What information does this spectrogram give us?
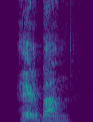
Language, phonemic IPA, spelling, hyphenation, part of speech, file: Dutch, /ˈɦeːr.baːn/, heirbaan, heir‧baan, noun, Nl-heirbaan.ogg
- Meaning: 1. Roman road, originally built for troop movements 2. main road, especially when officially open for international trade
